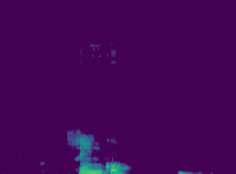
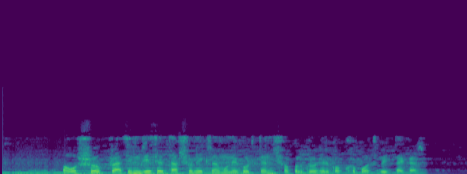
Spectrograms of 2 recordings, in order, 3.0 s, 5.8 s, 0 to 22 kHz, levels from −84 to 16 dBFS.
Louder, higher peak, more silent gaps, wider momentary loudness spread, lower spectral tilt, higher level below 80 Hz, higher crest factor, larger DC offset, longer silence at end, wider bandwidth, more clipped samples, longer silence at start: about the same, -17 LUFS vs -16 LUFS; about the same, -2 dBFS vs -2 dBFS; first, 1.70-1.78 s, 2.06-2.22 s vs none; first, 23 LU vs 14 LU; about the same, -11.5 dB/octave vs -10.5 dB/octave; about the same, -56 dBFS vs -56 dBFS; about the same, 20 dB vs 16 dB; neither; first, 0.65 s vs 0.5 s; about the same, 5.2 kHz vs 5 kHz; neither; first, 1 s vs 0.05 s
